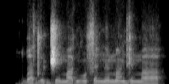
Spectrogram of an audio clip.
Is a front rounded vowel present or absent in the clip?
absent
